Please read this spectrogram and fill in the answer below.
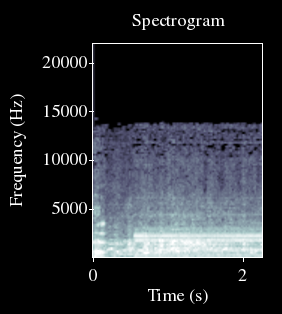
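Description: Ice hockey arena's horn sounding one long, steady blast starting about half a second in, signalling the end of a period.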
